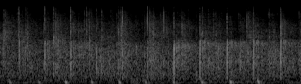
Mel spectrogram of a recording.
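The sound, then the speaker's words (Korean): An audience at Saemmul Church applauds to give glory to God: dense, steady clapping from many hands with crisp repeated claps standing out, sustained evenly for the whole stretch with no one speaking. “우리 하나님께 영광의 박수 드리겠습니다.”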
